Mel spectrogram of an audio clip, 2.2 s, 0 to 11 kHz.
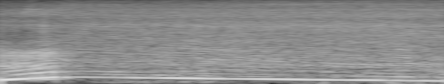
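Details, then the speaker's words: Engine on a vacuum gauge, snap-throttle test: sharp blip then smooth return to even idle; vacuum drops to zero then rises above the starting 19, a healthy normal response with no mechanical problem shown. "next I want to snap accelerate the engine on step 3 and vacuum should drop close to zero and then come back up so let's see what it does when I snap it and we can see vacuum comes down to zero and then goes higher than the 19 that we started with"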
